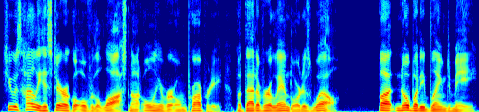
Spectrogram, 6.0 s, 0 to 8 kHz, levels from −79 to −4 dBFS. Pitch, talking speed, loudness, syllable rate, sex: 120 Hz, 240 wpm, -18 LUFS, 6.8 syllables/s, male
